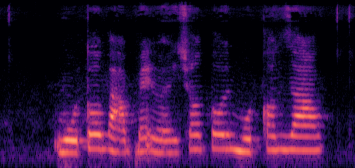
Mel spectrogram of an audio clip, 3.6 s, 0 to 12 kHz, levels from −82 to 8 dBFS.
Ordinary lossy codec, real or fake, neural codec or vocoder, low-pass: Opus, 32 kbps; fake; codec, 24 kHz, 0.9 kbps, WavTokenizer, medium speech release version 2; 10.8 kHz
